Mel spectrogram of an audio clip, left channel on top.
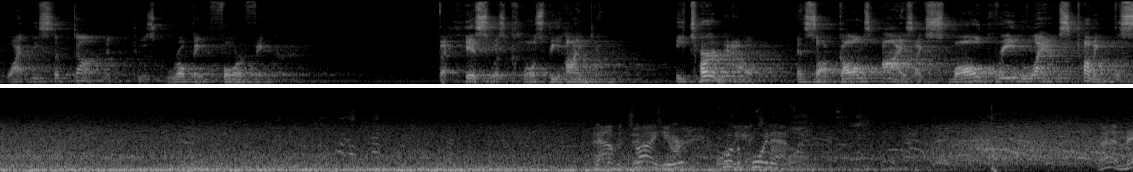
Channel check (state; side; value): different; both; correlation 0.00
